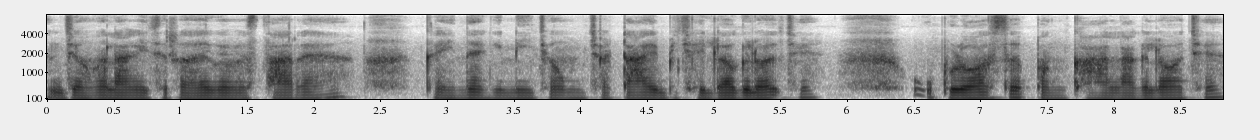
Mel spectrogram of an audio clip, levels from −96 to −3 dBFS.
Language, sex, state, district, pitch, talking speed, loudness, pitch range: Angika, male, Bihar, Bhagalpur, 100 Hz, 135 wpm, -21 LUFS, 95-100 Hz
